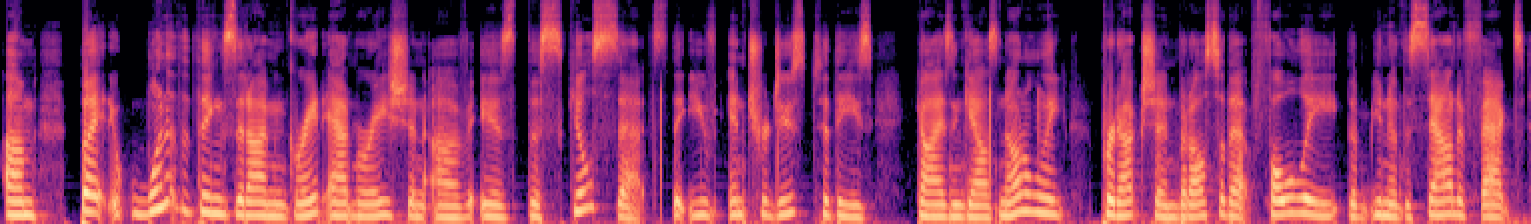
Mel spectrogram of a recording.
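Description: A woman's voice: mid-range voice, moderate pace, darkish tone, no echo. Woman radio host, close dry sound. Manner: effusive, complimentary. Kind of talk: conversational radio interview.

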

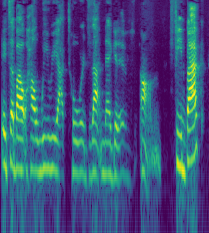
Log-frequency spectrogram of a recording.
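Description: A woman's voice: fairly low pitch, unhurried, a bit bright, no room sound. Young woman, from Colombia, earnest, thoughtful, filler words, dry close sound. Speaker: guest. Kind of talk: casual conversation.

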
